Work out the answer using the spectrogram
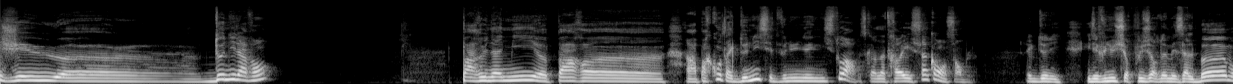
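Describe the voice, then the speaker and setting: A man in his fifties, a musician, chatting in an interview and acting out what people told him. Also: a little high. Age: 50s. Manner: lively storytelling, often acts out what people said. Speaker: musician and producer, guest. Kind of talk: casual interview talk.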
